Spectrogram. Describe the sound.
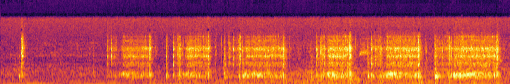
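A telephone being dialed on an old corded handset: a steady series of short, bright tonal bursts separated by brief gaps, repeating for several seconds at moderate volume with no talk over it.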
